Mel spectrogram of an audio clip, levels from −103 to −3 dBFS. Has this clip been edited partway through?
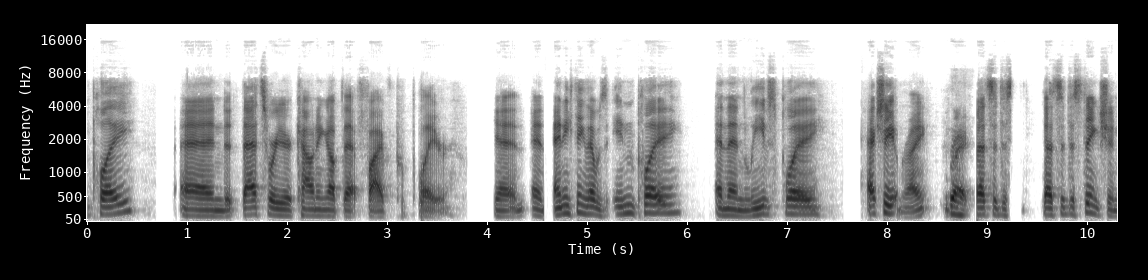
yes; 2 cuts; at 4.6 s, 8.1 s

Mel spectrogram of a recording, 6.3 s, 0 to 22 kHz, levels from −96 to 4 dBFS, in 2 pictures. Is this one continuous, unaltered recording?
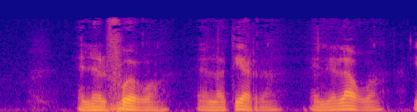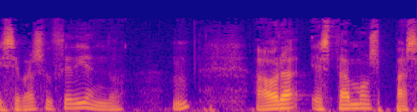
yes; 0 cuts

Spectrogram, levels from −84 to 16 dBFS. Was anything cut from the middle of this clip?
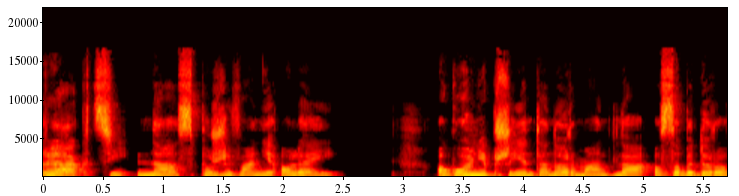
no; 0 cuts

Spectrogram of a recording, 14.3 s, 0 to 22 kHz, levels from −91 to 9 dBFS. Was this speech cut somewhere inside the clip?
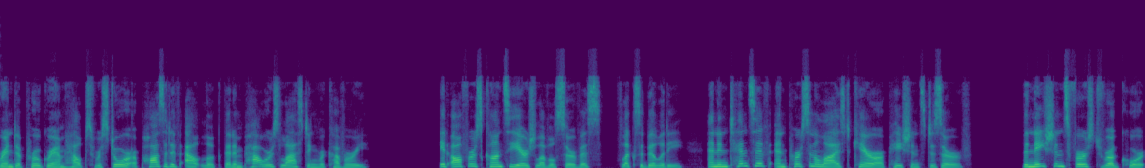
yes; 1 cut; at 12.6 s

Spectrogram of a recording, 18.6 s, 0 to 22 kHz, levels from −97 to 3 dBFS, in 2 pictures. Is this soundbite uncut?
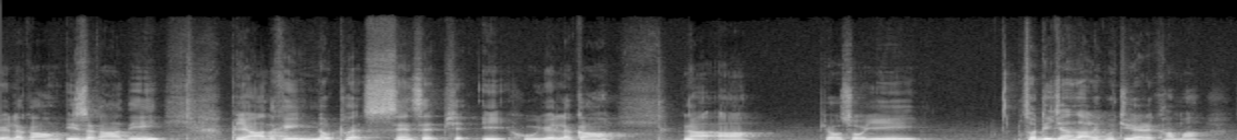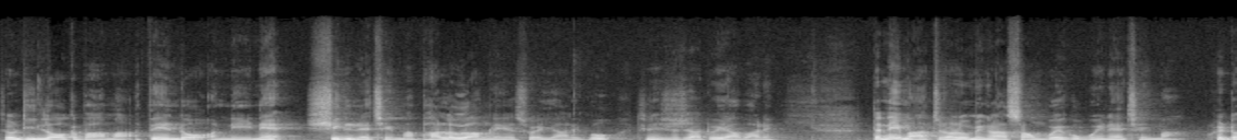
no; 1 cut; at 9.8 s

